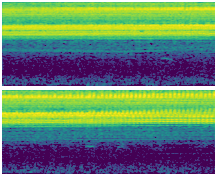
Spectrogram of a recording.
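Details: Shrill high cicada drone, very loud and unbroken, turning faintly throbbing and pulsed toward the end. No birds, voices or other distinct sounds.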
